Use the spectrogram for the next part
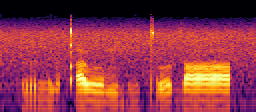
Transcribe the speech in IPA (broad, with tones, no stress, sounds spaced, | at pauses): r o̤˦˨ lʲ qʼ oː˦˨ m b e̤˨˥ tʼ o˨˥ d̪ ɒː˦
